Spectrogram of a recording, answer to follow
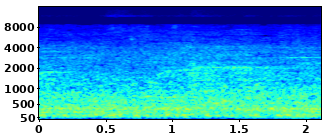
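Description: Steady loud background din with indistinct voices in it.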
